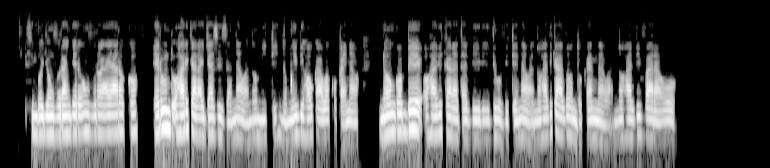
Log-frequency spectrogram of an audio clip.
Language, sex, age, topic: Oshiwambo, male, 18-24, agriculture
